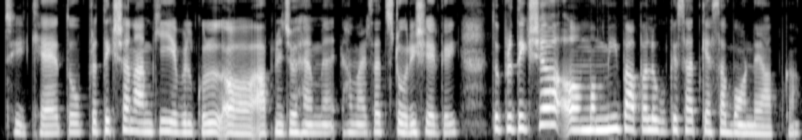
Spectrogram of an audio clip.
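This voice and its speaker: A woman hosts an interview as a podcast host, asking her questions in a friendly, chatty manner. Her medium-pitched voice is brisk, with hardly any pauses, in a casual interview conversation.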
